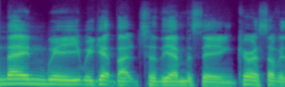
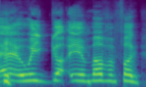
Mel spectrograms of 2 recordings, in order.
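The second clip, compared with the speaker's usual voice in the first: high-pitched mock taunt; jeering; 10 semitones higher than usual. Onlookers taunting the arrested man, jeering. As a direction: crow at him like a gloating crowd. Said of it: "like, jeering him".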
